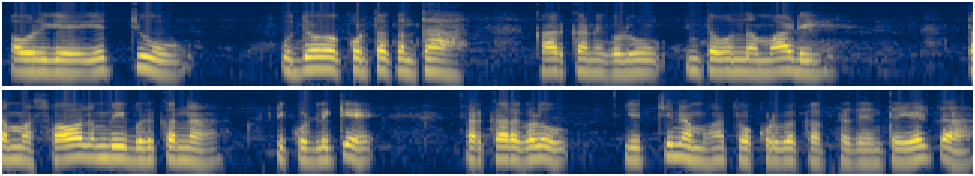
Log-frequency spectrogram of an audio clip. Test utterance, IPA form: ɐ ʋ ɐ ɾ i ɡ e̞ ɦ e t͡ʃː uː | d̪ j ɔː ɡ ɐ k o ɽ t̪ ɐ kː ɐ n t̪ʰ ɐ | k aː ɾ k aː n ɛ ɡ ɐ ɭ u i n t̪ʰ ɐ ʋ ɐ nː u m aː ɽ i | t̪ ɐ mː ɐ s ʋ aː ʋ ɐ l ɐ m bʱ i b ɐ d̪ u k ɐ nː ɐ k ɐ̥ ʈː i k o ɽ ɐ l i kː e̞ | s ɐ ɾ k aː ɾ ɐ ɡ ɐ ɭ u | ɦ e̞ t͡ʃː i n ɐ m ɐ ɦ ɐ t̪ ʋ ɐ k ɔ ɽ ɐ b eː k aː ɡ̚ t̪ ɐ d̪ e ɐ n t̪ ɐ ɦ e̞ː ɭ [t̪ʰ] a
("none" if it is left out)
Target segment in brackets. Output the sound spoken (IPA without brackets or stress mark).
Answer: t̪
